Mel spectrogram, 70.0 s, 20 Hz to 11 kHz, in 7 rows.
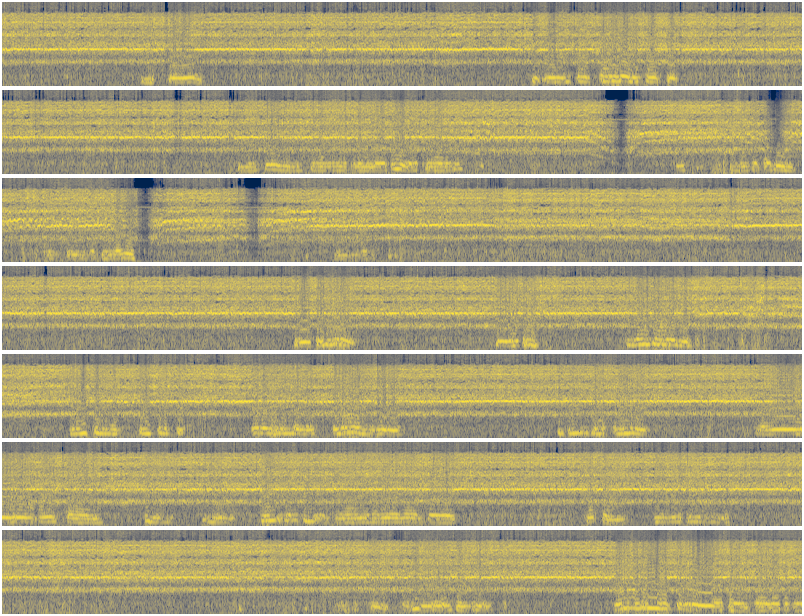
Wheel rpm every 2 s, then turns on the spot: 230, 230, 230, 230, 230, 230, 230, 230, 180, 150, 160, 130, 220, 230, 230, 230, 230, 230, 230, 230, 230, 230, 230, 230, 230, 230, 230, 230, 230, 230, 230, 230, 230, 230, 230.
none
